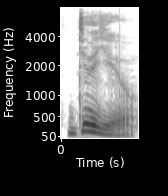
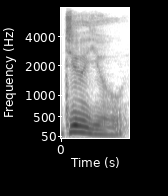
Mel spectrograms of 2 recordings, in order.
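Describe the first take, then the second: First: "Do you" with a falling tune; falling intonation on "Do you"; falling tag. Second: "Do you" said louder with a falling tune; confirming fall on "Do you"; falling tag. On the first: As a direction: drop the pitch on "Do you" to check facts. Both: Shown as a demonstration. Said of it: "این صدا falling intonation داره".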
